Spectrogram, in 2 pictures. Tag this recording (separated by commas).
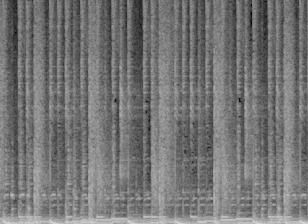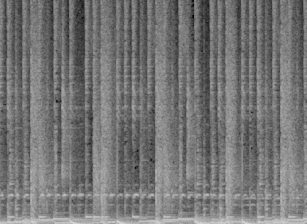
Music, inside a small room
